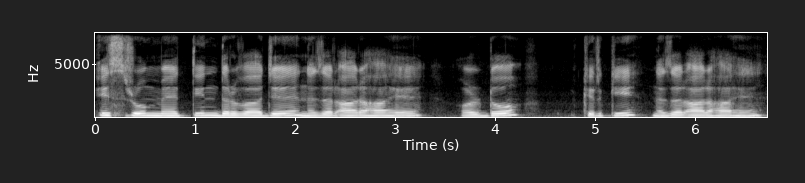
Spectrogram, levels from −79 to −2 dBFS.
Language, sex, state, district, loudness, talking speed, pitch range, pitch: Hindi, male, Arunachal Pradesh, Longding, -13 LUFS, 145 wpm, 160-185 Hz, 170 Hz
